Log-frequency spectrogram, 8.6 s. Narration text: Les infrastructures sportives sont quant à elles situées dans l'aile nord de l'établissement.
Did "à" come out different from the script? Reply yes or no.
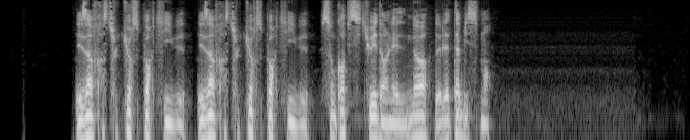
yes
